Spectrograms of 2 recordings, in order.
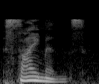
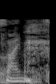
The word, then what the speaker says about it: Simons: So it's not Simmons. – It's not Simmons. It's Simons. Okay. Simmons, Simons. You say tomato. I say tomato. Well, it's spelt the same way. – No, one M or two M's, guys.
